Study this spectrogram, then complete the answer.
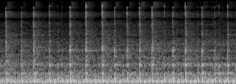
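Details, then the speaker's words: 1969 Yamaha AT1 Enduro, 3500 miles, cleaned carb and bled Autolube pump, kick-started: crisp, even two-stroke ring-ding about six beats per second, settling near Yamaha's 1500 rpm spec; normal idle. "it usually settles into about a 1500 rpm idle which is about what yamaha specifies it should be at"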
